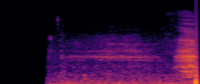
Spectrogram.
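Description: Half a second of dead silence, then faint background hiss, ending with a man's sharp in-breath just before a tired 'whew'.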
